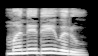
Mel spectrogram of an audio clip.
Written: ಮನೆದೇವರು

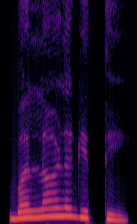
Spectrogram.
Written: ಬಲ್ಲಾಳಗಿತ್ತಿ

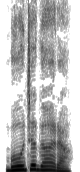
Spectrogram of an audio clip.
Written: ಬಿಜಾಗರಿ

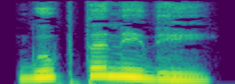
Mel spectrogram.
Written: ಗುಪ್ತನಿಧಿ

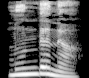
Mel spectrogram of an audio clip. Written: ಮಂಡಣ

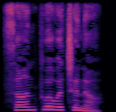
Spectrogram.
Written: ಸಾಂತ್ವವಚನ

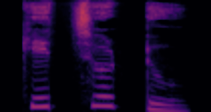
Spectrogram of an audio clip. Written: ಕಿಚ್ಚೊಟ್ಟು

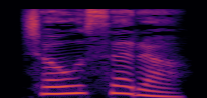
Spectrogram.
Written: ಚೌಸರ

